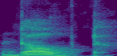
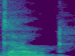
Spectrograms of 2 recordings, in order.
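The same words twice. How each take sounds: First: A B sound is pronounced before the T. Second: No B sound is pronounced before the T. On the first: The speaker calls it wrong. "We don't call it doubt" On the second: The speaker calls it right. "It is doubt"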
